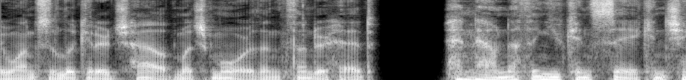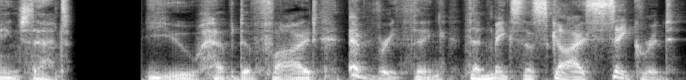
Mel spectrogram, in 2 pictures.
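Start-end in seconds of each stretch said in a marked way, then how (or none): 3.0-5.1 lightly voiced mare standing her ground; firm young mare. A narrator's reading. Whisper to her brother, firm and defiant. 5.5-9.1 raging. A narrator's reading. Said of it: "Thunderhead raged".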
